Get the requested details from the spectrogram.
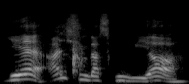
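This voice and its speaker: A young man from Zimbabwe, a musician answering interview questions in an energetic, rambling way full of fillers. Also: high voice, normal speed, slightly rough. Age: young adult. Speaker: musician guest.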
